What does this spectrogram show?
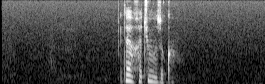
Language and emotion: Russian, neutral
